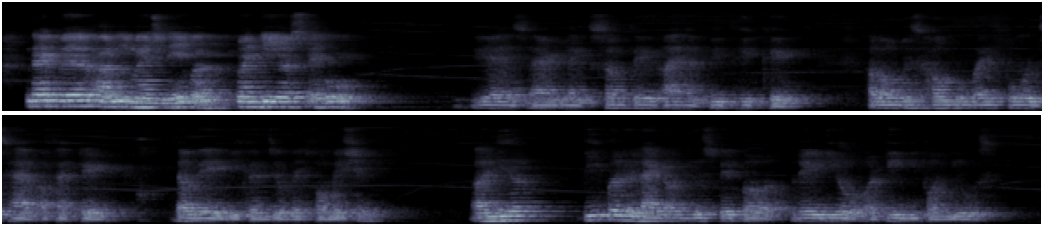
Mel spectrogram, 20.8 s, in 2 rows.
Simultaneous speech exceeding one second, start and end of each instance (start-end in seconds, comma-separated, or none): none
